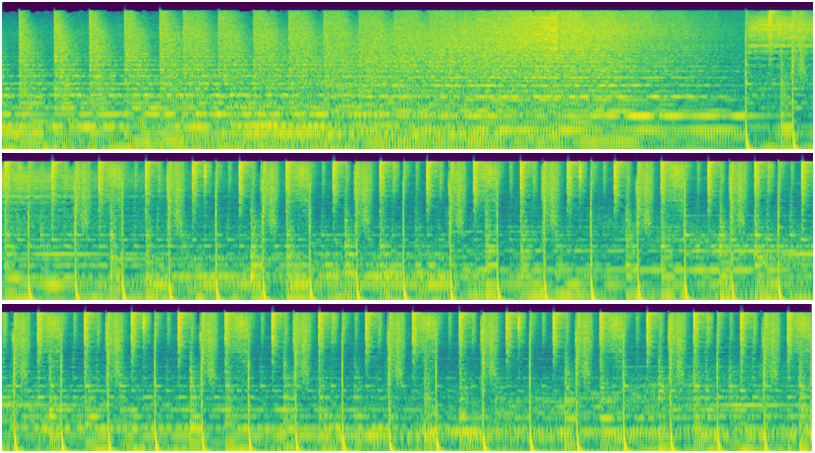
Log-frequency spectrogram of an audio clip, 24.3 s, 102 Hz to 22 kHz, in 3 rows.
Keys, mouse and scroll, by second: 1.2 ctrl+KP_Add, 2.3 g, 3.4 click, 5.0-6.2 middle drag, 5.0 a, 6.2-8.2 drag, 6.9 g, 8.5-9.7 drag, 9.2 z, 10.4 g, 11.3 click, 11.8 g, 12.4-13.9 middle drag, 13.6 g, 13.9 click, 14.0 middle click, 14.8 click, 15.5 middle click, 15.8 Tab, 16.0 click, 16.6 g, 18.2 Tab, 18.6 click, 19.6 g, 20.8 click, 21.1 g, 22.0 click, 22.2 middle click, 22.9 click, 23.5-24.3 drag, 23.9 g.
